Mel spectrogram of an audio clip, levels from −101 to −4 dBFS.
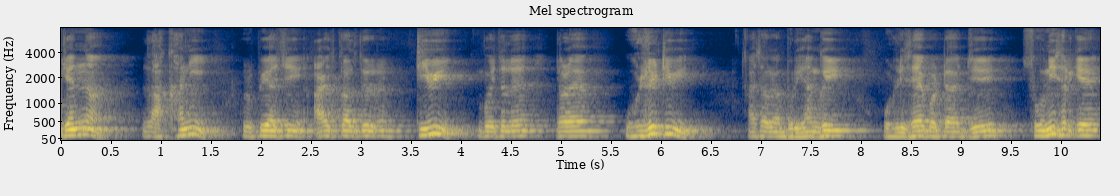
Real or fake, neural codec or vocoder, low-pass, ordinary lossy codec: real; none; none; none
